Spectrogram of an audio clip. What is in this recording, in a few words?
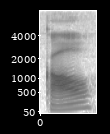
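"gao", Mandarin Chinese, second tone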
